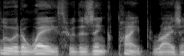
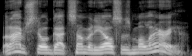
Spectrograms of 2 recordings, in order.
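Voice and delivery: high, loud aggrieved plea; warrant officer; 9 semitones higher, 5 dB louder than usual. A narrator's reading. Warrant officer complaining to Yossarian, aggrieved. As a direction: wish for justice.

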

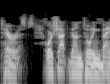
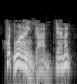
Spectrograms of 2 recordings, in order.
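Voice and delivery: shouted; 7 semitones higher than usual. A narrator's reading. Writer yelling at the killer on the phone, furious. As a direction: yell it at him, raw fury. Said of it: "Thad shouted".

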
